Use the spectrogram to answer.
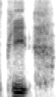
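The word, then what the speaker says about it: Piet: I think I think most people who who are not Dutch start off pronouncing it that way, but then, you know, my my Dutch friends laughed at me and said, uh, no, that's not that's not right at all. It's Pete.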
